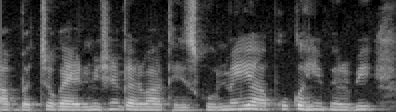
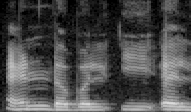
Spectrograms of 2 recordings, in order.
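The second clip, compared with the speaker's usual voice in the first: slow spelled letters; 3 dB louder, much slower than usual. Shown as a demonstration. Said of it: "अंग्रेज़ी में कैसे लिखते हैं नील को". (धीरे-धीरे स्पेलिंग)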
